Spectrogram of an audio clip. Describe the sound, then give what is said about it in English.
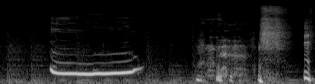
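During a tabletop role-playing game, a voice imitates the muffled wail of a huge whale: one loud, steady, nasal tone held for about a second that rises slightly at the end, followed by a few short breathy, cough-like bursts. “after such massive attacks, it lets out another one of the muted wails.”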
